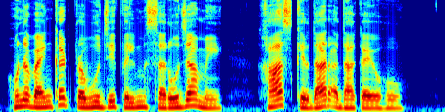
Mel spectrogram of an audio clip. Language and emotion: Sindhi, neutral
